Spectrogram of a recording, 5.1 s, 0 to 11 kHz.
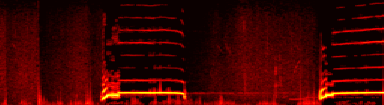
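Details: Nesting common loon mother sounding an alert at something out on the lake as her second chick hatches, July 2023; two loud calls, each sweeping up quickly then holding a steady, sustained tone for about a second, with a quiet gap between.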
